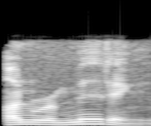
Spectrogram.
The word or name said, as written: unremitting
